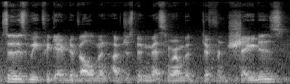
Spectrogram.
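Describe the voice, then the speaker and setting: A man's voice: low-pitched, racing, background noise. A young man giving a casual weekly vlog update, rambling with lots of fillers and self-corrections. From Australia. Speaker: vlogger.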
